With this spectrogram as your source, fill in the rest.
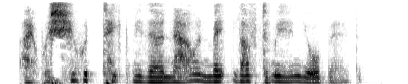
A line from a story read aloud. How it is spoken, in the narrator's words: She leaned forward and whispered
